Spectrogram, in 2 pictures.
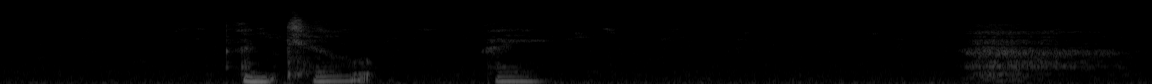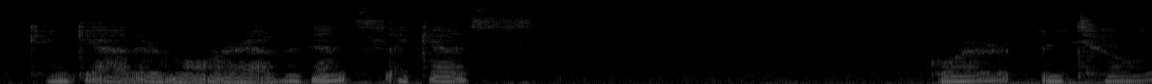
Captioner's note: sigh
